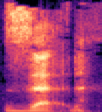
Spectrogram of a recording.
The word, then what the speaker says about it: Z: Because it's Dragon Ball Z, except in Canada, Z is pronounced Zed.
